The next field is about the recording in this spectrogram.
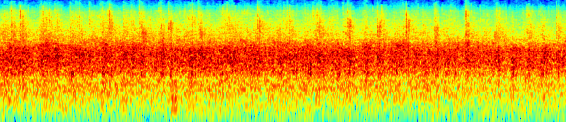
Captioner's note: applause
